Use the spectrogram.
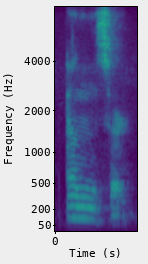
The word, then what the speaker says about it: answer: answer or answer right the w is not pronounced you don't say answer answer no answer okay and and uh finally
